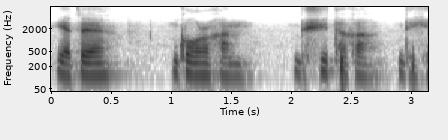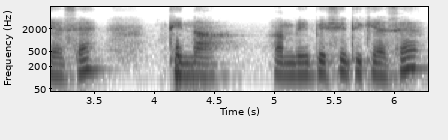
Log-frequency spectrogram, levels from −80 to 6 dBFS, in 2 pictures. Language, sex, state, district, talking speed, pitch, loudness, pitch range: Nagamese, male, Nagaland, Kohima, 105 wpm, 125 Hz, -22 LUFS, 120-140 Hz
